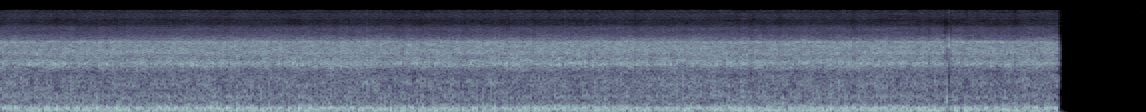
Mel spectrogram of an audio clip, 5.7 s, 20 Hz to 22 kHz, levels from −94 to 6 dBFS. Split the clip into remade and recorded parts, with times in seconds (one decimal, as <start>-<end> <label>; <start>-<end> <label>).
0.0-5.7 remade

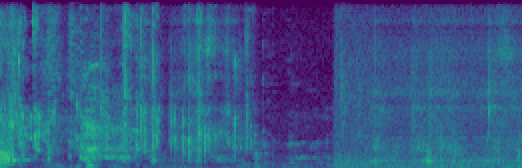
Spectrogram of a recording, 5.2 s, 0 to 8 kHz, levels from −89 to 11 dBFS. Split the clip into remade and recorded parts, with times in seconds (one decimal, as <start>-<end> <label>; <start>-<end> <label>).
0.0-1.6 recorded; 1.6-2.4 remade; 2.4-3.7 recorded; 3.7-5.2 remade

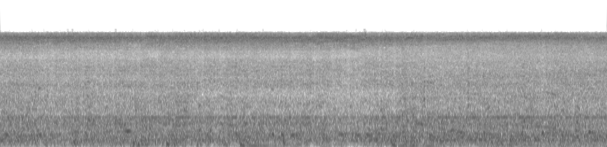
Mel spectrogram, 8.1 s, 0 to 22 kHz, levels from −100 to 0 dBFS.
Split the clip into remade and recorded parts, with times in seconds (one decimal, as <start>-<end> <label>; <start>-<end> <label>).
0.0-1.6 recorded; 1.6-2.3 remade; 2.3-4.1 recorded; 4.1-4.8 remade; 4.8-8.1 recorded

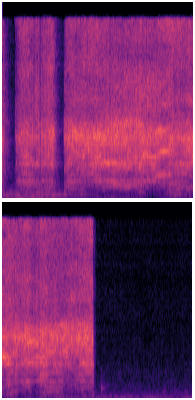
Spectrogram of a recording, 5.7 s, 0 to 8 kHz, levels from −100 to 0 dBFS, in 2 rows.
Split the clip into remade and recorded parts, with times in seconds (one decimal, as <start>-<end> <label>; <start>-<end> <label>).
0.0-5.7 remade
